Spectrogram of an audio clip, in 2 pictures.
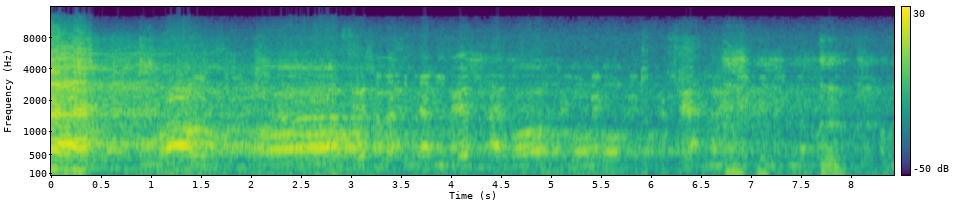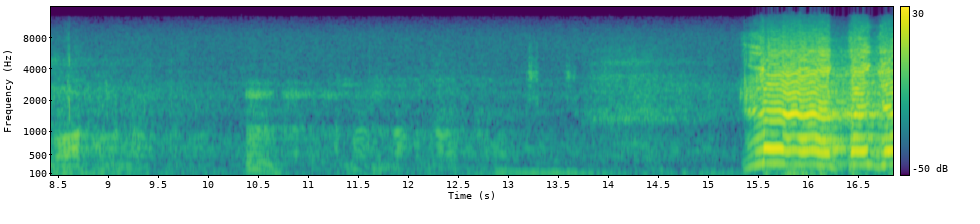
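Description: A man chants in a long, wavering melodic voice.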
